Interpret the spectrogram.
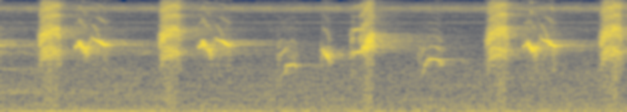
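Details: Long-tailed shrike giving 'isian' fill-in song: loud harsh bursts, each trailed by slurred chirping notes, spaced about half a second apart, with a faint background hiss.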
